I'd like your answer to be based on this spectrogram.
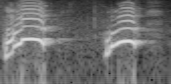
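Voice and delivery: shrill, very high, loud shriek of fright; terrified scream. Real, not acted. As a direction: scream at the jump scare. Jump scare in horror game.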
